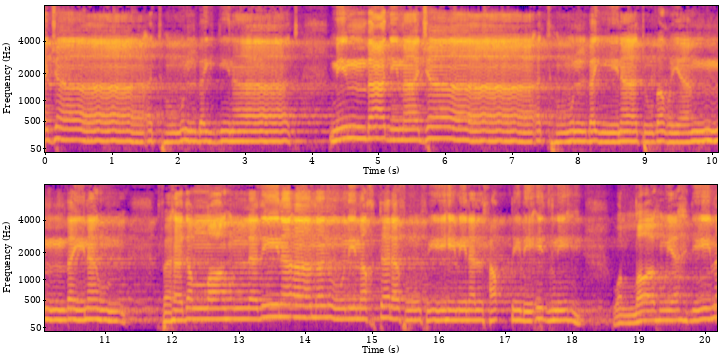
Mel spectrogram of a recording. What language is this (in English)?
Arabic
